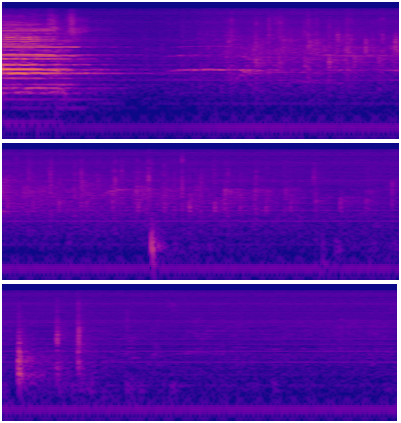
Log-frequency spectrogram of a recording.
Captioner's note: applause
